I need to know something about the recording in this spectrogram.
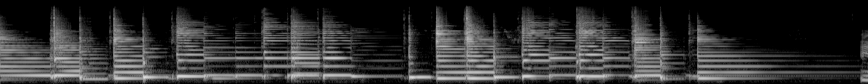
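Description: Mandolin playing a slow Amdo Tibetan dunglen melody note by note, with only about half to two thirds of the notes picked and the rest sounded by hammer-ons and a trill of the fretting finger. The tune pauses briefly on a held note about halfway and ends on a note left to ring out and fade.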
